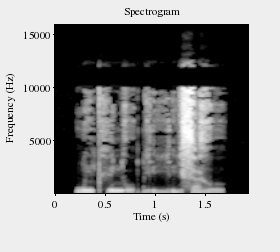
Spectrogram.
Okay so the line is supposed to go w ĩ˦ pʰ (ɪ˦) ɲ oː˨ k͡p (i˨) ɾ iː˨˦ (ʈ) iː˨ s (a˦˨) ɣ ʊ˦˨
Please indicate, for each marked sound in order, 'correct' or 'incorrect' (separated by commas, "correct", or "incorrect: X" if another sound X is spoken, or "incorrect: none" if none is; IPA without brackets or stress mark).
correct, correct, incorrect: ɾ, incorrect: a˦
